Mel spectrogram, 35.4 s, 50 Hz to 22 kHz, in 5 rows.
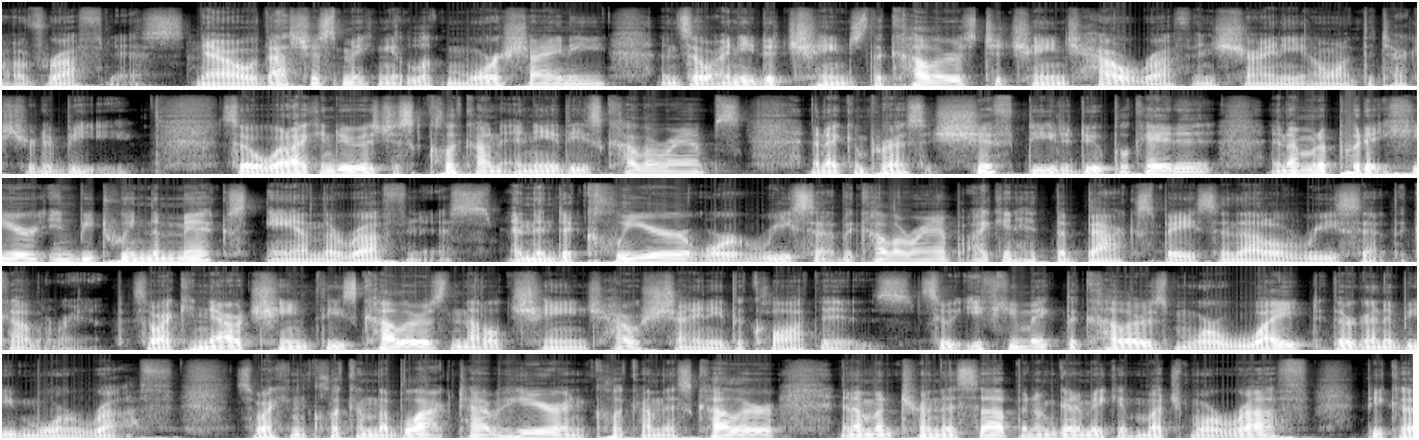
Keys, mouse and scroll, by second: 0.6 shift+middle click, 0.9-1.2 scroll up 5, 8.4-9.0 scroll up 1, 9.0-11.7 drag, 11.7 shift+d, 15.6 click, 16.7 click, 19.3 BackSpace, 21.2 scroll up 2, 22.1-22.7 scroll up 2, 22.7 shift+middle click, 23.2-24.7 scroll up 1, 26.5-27.1 scroll up 1, 29.7-31.7 drag.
